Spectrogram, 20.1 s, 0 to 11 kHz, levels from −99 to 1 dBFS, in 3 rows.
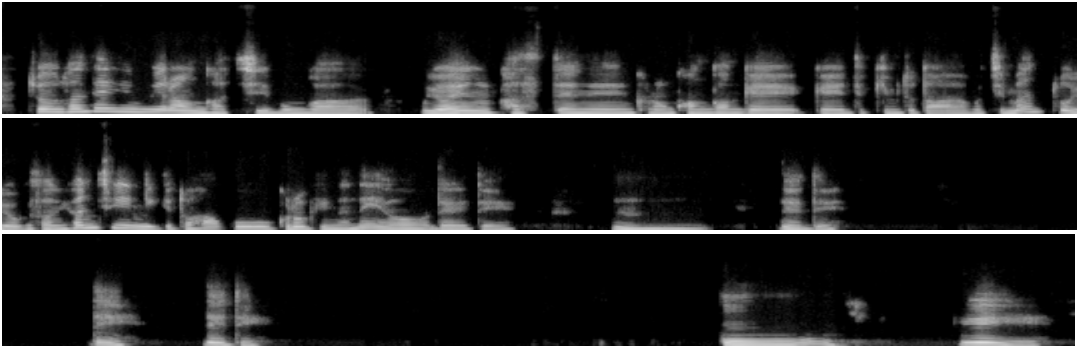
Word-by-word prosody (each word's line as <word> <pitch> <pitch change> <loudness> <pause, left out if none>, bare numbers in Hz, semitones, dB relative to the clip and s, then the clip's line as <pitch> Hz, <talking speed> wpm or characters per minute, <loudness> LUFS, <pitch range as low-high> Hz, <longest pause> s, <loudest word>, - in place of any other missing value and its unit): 좀 270 -1 +3
선생님이랑 275 -8 +2
같이 175 0 +1
뭔가 160 -1 -2 0.3
뭐 185 - -2
여행을 185 +2 +5
갔을 170 -3 -4
때는 175 -1 0
그런 160 -2 -5
관광객의 165 0 -2
느낌도 165 -1 -7
나지만 155 - -3
또 200 -5 +1
여기서는 170 +3 -1
현지인이기도 255 -10 0
하고 195 -2 -1
그러기는 185 0 -1
해요. 180 -6 -1
네네. 165 -2 -4 0.6
음. 175 0 -1 0.4
네네. 165 -3 -2 2.0
네. 205 -6 -1 0.4
네네. 180 -7 0 2.8
어. 185 +3 +5 0.8
예예. 185 -6 +5
180 Hz, 180 characters per minute, -28 LUFS, 165-200 Hz, 2.8 s, 여행을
